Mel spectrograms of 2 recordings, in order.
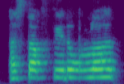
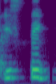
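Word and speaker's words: Astaghfirullah: tetap dibaca kasr Iya kenapa ini jadi gak dibaca istifi Oh ini biasanya bacanya gimana as astagfi Astagfirullah gitu ya kenapa gak bacanya istfi tapi malah bacanya Astagfirullah Apakah ini Hamzah wasal atau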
